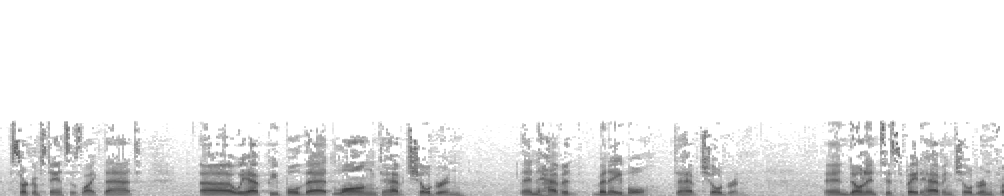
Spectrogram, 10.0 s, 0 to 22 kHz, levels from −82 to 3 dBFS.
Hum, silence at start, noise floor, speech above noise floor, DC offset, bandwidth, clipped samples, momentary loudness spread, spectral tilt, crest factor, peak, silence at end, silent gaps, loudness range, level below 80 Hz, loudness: none; 0.1 s; -51 dBFS; 25 dB; under 0.1%; 8.8 kHz; under 0.1%; 9 LU; -3.5 dB/octave; 18 dB; -8 dBFS; 0 s; none; 4 LU; -70 dBFS; -26 LUFS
